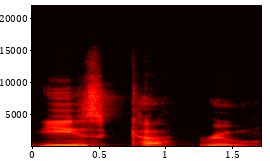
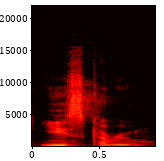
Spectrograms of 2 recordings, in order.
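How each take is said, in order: First: "yizkaru" slowly in three pieces, yiz, ka, ru; split by syllable. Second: Said in the usual way. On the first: Shown as a demonstration. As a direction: pause between each syllable of "yizkaru". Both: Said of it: "becomes a syllable with that consonant".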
